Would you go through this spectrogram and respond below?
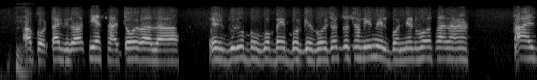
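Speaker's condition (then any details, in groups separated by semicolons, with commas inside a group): Cerebral palsy; early intervention from infancy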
